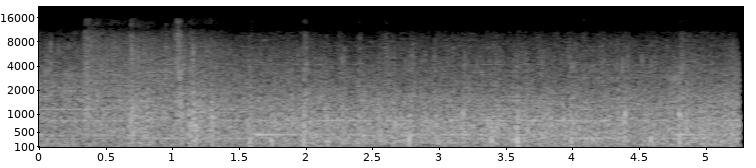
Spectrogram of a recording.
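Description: Footsteps clatter on a wooden ladder.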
